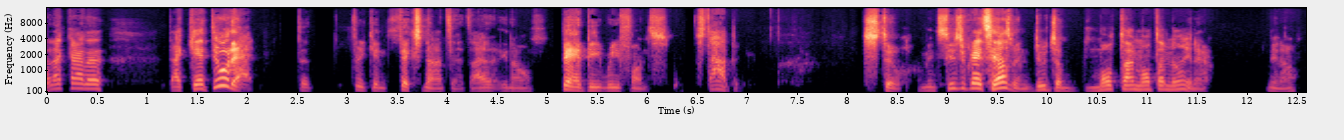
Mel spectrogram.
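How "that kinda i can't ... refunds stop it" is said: ordinary delivery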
